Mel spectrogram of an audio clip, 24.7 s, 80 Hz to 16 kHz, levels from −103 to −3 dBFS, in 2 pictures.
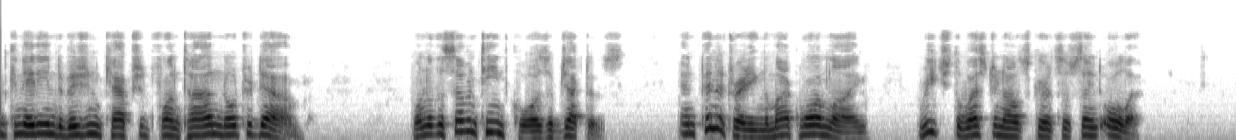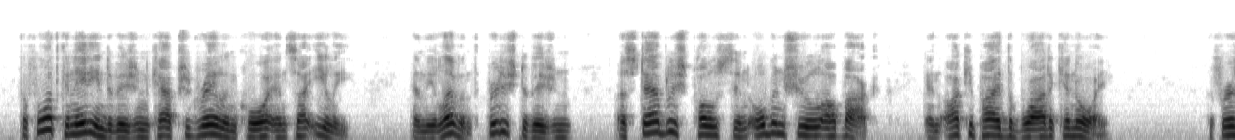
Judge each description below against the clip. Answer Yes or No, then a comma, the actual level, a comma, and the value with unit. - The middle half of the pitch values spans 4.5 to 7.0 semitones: Yes, average, 5.0 semitones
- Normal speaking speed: No, slow, 130 wpm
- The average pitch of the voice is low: No, medium, 175 Hz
